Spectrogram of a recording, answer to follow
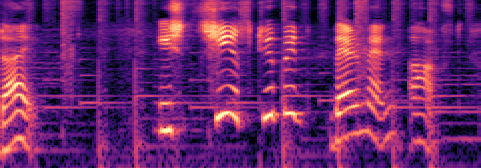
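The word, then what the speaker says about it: Behrman: and see john c bearman replied now baher man h can be a silent bear man that's how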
